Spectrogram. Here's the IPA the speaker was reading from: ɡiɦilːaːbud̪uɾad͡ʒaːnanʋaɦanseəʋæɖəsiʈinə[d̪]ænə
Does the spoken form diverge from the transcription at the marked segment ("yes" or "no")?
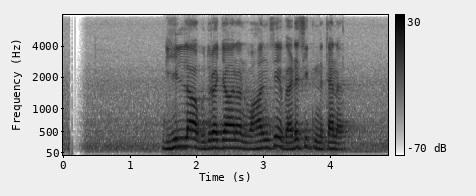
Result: yes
